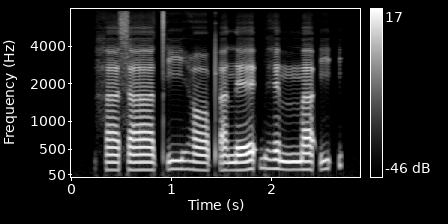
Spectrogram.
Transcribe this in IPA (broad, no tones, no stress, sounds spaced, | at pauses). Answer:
h aː s aː tʼ iː ɦ ɑ pʼ a n ɛː ʔ bʱ ɛ mː a ʔ i ʔ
